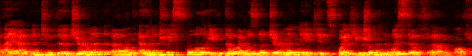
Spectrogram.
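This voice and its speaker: A woman who grew up in Romania speaks slowly and haltingly, filling her pauses with ums. Her voice is very dark and mellow. She sounds far from the microphone in an echoey pub room, and the sound is dull. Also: mid-range voice. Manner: hesitant, many ums and restarts. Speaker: film director. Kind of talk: interview answers.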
